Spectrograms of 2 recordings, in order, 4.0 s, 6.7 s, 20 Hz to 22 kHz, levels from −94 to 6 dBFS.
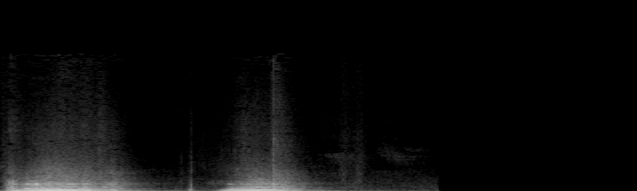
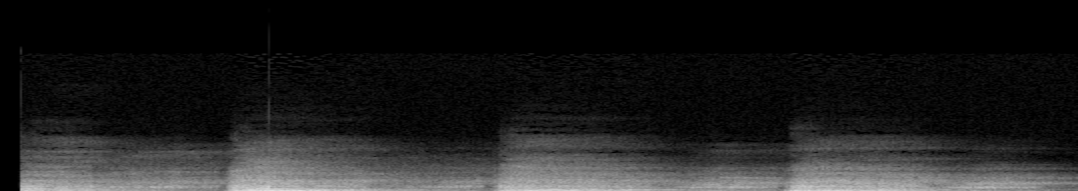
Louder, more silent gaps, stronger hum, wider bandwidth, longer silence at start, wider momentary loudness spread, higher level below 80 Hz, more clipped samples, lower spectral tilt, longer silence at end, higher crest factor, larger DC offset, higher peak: second, -24 LUFS vs -20 LUFS; neither; neither; second, 3.8 kHz vs 6.2 kHz; about the same, 0.05 s vs 0.1 s; about the same, 19 LU vs 17 LU; second, -38 dBFS vs -26 dBFS; neither; first, -11 dB/octave vs -9.5 dB/octave; first, 1.95 s vs 0 s; about the same, 18 dB vs 20 dB; neither; second, -8 dBFS vs 0 dBFS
